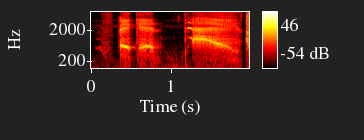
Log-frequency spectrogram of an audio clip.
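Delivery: slow, loud, teary outburst; crying shout. Real, not acted. Girl wails to viewers about her two-day exam. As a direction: wail it in exam stress.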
